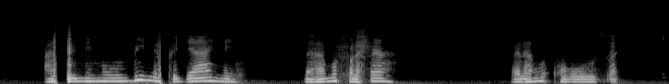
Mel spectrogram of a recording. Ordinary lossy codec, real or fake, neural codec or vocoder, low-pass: AAC, 64 kbps; fake; codec, 24 kHz, 0.9 kbps, WavTokenizer, medium music audio release; 10.8 kHz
